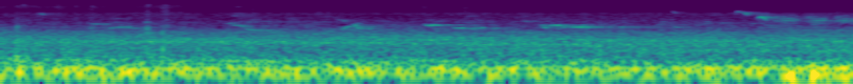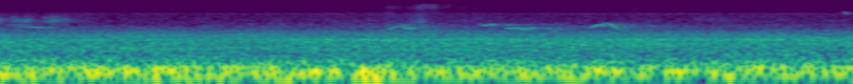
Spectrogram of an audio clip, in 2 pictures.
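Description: Small birds chirping in short, scattered calls, with a quick falling run of notes about four seconds in, over a steady low rumble.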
